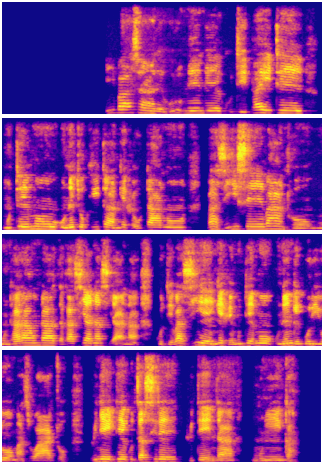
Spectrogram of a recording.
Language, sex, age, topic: Ndau, male, 36-49, health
